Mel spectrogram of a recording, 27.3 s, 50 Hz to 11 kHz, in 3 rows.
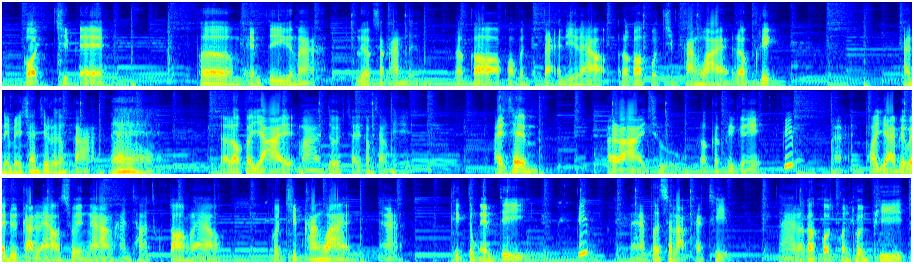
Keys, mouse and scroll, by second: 1.3 shift+a, 9.1 shift+click, 12.2-15.2 scroll down 1, 15.2 scroll down 1, 16.8 click, 17.8-18.6 scroll up 4, 18.6-19.3 middle drag, 19.8-20.4 middle drag, 23.4 shift+middle click, 23.7 shift+click, 27.0 ctrl+p.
